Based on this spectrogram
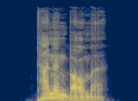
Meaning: dative singular of Tannenbaum
- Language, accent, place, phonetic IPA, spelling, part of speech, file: German, Germany, Berlin, [ˈtanənˌbaʊ̯mə], Tannenbaume, noun, De-Tannenbaume.ogg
